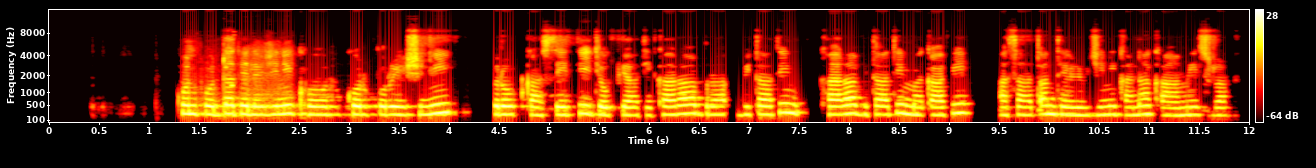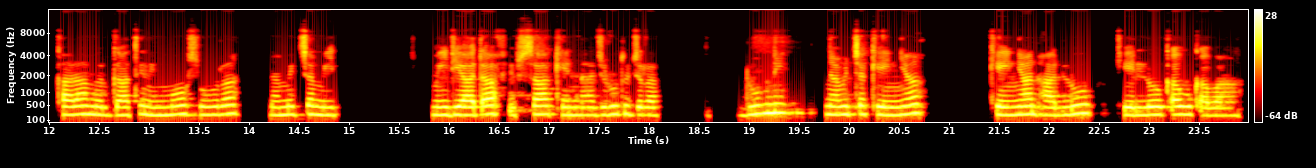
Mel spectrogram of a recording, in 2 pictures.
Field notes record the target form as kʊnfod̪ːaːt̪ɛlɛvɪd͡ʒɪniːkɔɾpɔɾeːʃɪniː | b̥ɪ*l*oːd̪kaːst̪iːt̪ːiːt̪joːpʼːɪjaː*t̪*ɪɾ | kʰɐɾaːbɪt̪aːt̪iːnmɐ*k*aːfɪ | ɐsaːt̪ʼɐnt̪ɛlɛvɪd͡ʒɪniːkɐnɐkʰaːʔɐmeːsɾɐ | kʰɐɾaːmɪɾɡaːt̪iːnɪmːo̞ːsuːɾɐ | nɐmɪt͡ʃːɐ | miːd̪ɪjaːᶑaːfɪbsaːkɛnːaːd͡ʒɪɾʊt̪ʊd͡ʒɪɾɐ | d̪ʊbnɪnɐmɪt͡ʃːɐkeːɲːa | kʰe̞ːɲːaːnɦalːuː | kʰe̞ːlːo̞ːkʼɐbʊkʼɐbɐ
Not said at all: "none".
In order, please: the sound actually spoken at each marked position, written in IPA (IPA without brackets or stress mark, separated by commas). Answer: ɾ, t̪, kʼ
